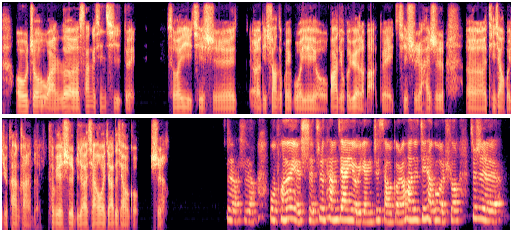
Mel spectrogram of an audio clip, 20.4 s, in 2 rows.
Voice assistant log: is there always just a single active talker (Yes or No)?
Yes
